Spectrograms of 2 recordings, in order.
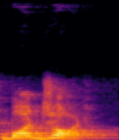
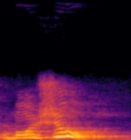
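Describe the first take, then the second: First: It is said with a beginner's non-French pronunciation. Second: It is said with a native-like French pronunciation. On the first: The speaker calls it wrong. "if you are saying it as bonjour, they will not understand it" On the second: The speaker calls it right. "So it becomes bonjour"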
